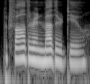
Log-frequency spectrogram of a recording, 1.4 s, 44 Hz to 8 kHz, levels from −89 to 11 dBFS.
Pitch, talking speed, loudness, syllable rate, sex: 180 Hz, 220 wpm, -16 LUFS, 5.6 syllables/s, female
